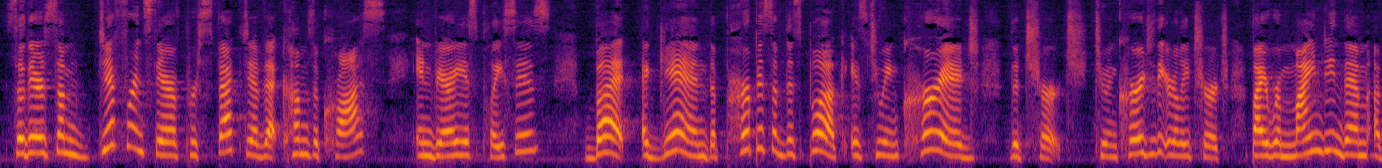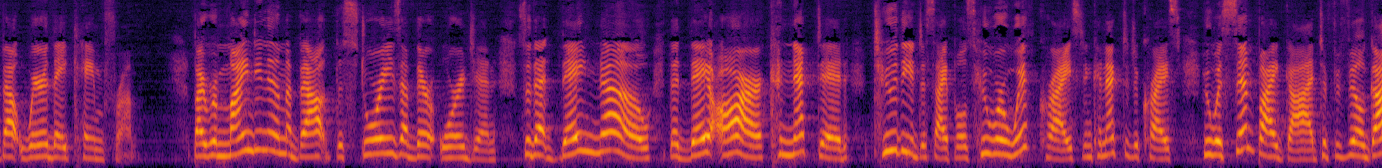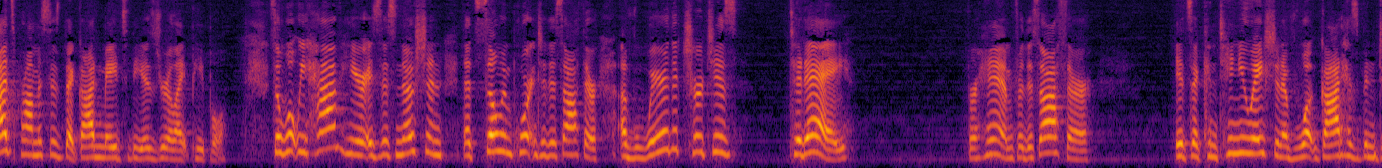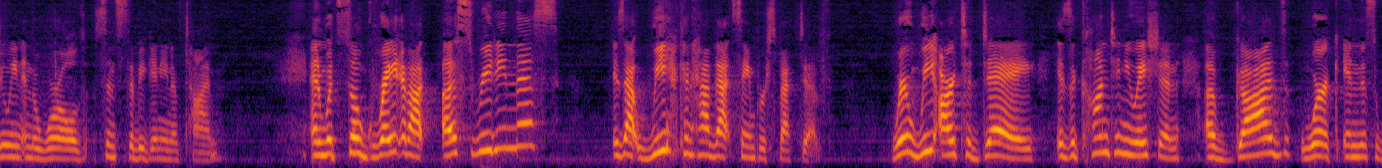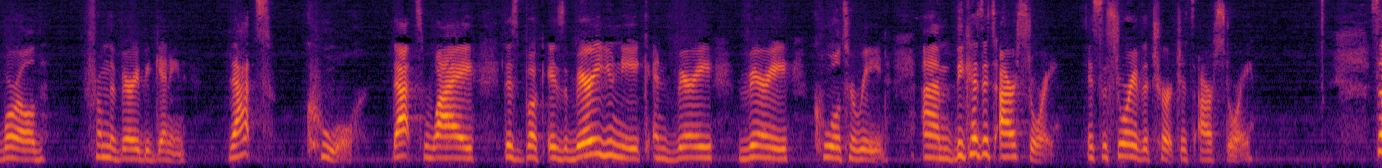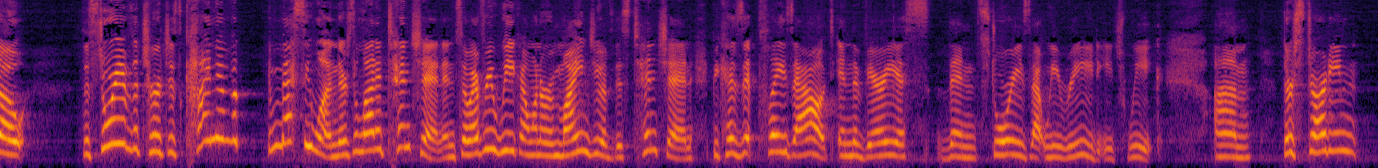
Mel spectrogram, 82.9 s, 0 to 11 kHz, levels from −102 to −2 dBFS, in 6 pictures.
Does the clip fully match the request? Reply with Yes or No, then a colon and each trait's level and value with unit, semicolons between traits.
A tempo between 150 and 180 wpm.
Yes: average, 170 wpm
